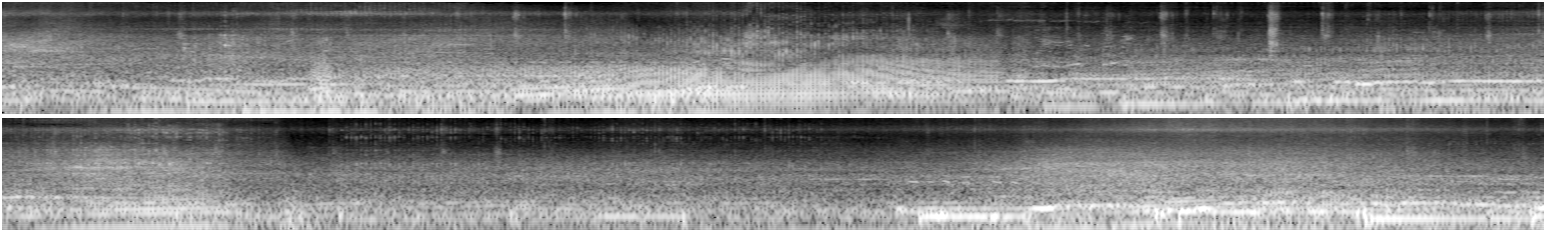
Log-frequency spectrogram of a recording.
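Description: Night road traffic: cars and motorcycles going by close at hand, each passing swelling and fading, over a steady low hum of engines, with voices in the background.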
